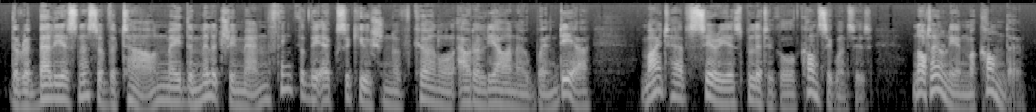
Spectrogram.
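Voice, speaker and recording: Husky low-voiced male narrator. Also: no room sound, clean studio sound. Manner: measured, expressive storytelling. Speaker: audiobook narrator. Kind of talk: scripted narration.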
